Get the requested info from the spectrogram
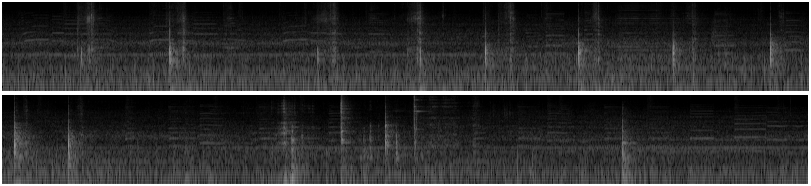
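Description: Chinese cleaver chopping onion on a wooden cutting board, with sharp knocks about once a second and a quicker run of chops about two-thirds of the way through. Background music plays underneath.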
